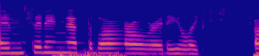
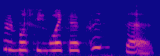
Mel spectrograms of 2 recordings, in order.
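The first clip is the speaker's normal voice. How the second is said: cooing character voice; 6 semitones higher than usual. Acted. Gnome repeats compliment in character.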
